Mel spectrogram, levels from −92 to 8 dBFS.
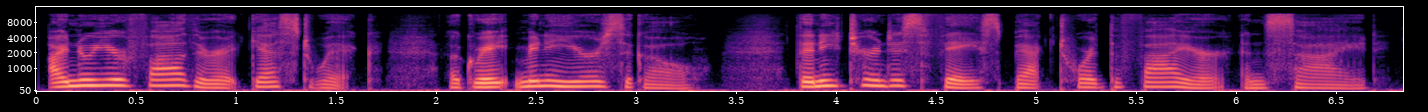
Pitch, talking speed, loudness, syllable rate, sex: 190 Hz, 195 wpm, -18 LUFS, 5.0 syllables/s, female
